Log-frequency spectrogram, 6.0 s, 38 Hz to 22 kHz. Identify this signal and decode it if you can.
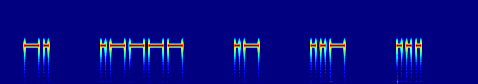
Morse code, heard as a keyed tone, about 20 wpm, spaced as for 10 wpm, 700 Hz. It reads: N1AUS
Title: 109 Lesson 18g - Letter m - Call Signs 20wpm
